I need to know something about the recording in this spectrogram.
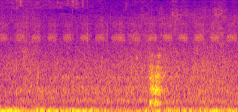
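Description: An insect chirping in steady pulses, about six a second, over a low wind rumble. A brief voice-like sound comes about one and a half seconds in.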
